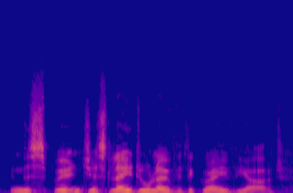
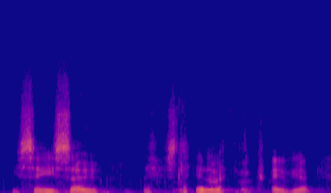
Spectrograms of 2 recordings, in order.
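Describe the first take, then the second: First: Said in the usual way. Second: Laughing through the words; chuckling as she repeats the line. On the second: Real, not acted. Retelling the fallen crowd to the ladies, laughing.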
